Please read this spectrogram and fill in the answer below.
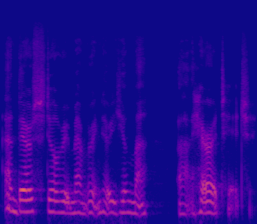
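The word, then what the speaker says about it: Juma: Yeah, and they're still remembering their Yuma heritage. Yuma is spelled J-U-M-A.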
